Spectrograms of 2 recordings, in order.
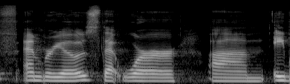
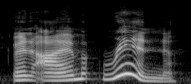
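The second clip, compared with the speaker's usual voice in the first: mumbled through food, mid-chew; 2 semitones higher, 5 dB louder than usual. A co-host giving their name in the show intro: talking with a full mouth. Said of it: "I have a full mouth".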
